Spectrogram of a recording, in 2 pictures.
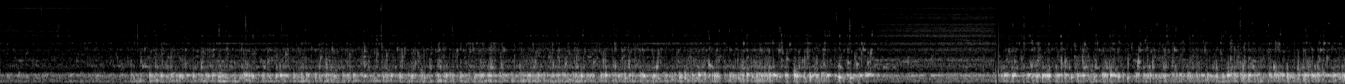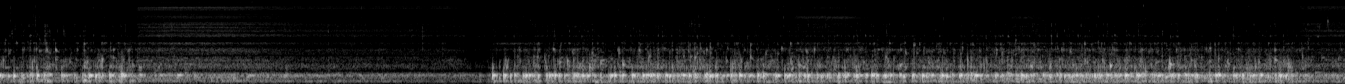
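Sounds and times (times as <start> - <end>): scuba regulator breathing: 0.0 - 1.1, 8.7 - 10.0, 14.8 - 18.8, 21.3 - 22.4, 23.4 - 24.7, 26.4 - 26.9
exhaled bubbles gurgling: 0.0 - 17.1, 18.2 - 26.9.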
